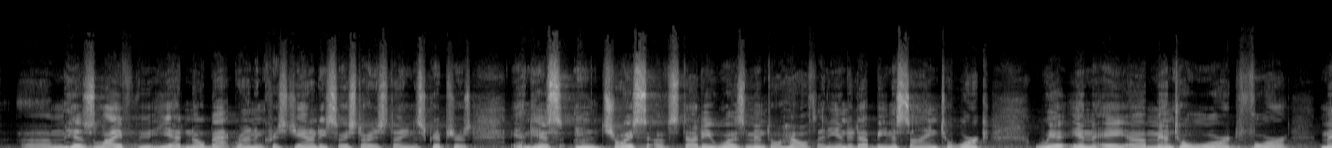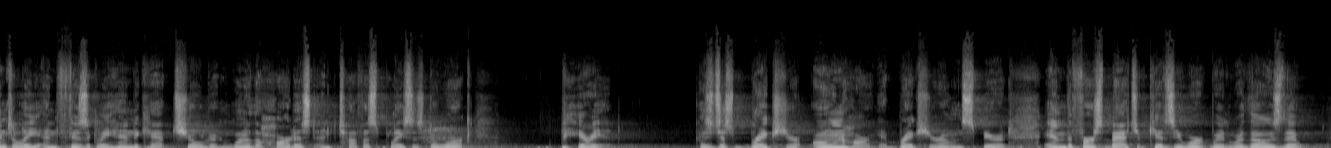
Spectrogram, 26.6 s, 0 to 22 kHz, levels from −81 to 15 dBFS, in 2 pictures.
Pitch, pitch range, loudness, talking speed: 130 Hz, 120-145 Hz, -21 LUFS, 175 wpm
